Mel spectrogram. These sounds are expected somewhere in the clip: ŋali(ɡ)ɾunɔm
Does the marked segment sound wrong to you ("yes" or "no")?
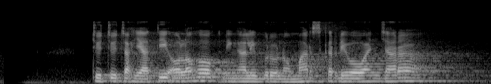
yes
